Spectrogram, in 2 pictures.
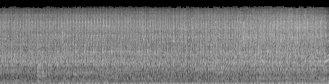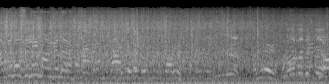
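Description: A red Uzel farm tractor's diesel engine idling steadily, with a low, even rumble.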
